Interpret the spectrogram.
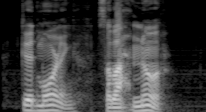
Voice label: iraqi, Good morning (answer) sabah el-nuur صباح النور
